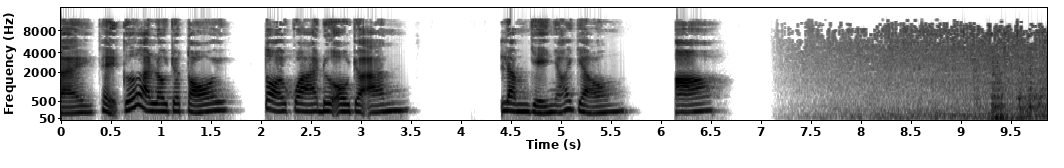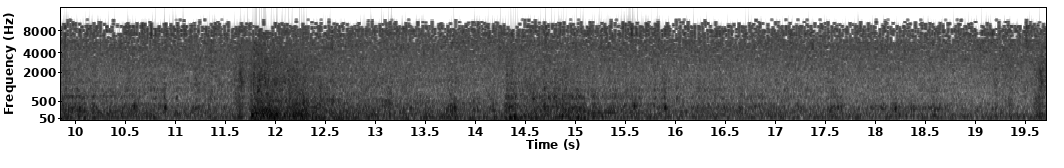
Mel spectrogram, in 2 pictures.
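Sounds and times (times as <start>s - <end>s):
speech: 0.0s - 3.5s, 4.4s - 6.6s
heavy outdoor rain after a sudden downpour near a school: 7.2s - 19.7s
thunder rumbling: 7.3s - 19.7s.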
